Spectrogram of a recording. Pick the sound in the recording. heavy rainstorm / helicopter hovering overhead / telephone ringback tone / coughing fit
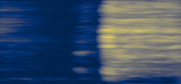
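coughing fit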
